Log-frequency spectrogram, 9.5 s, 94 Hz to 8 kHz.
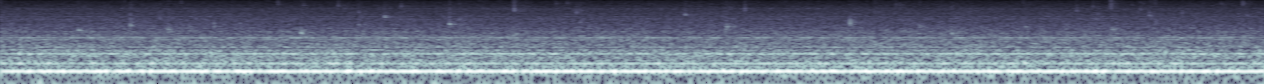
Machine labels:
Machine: pump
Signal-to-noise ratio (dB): 6 dB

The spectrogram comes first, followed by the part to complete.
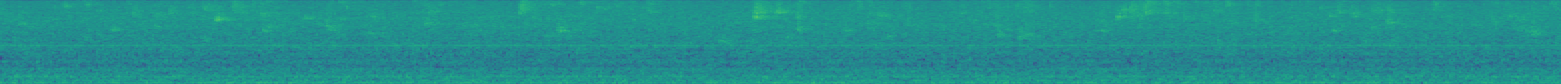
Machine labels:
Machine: pump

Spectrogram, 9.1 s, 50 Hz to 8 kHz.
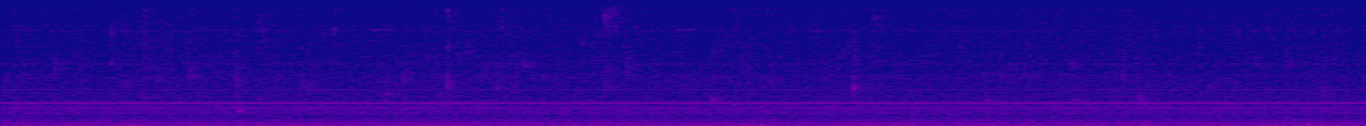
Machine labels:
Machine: pump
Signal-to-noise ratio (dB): 0 dB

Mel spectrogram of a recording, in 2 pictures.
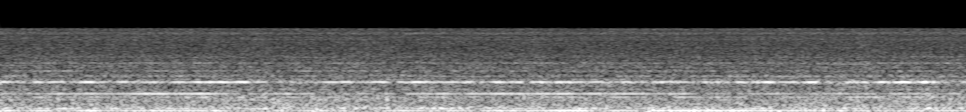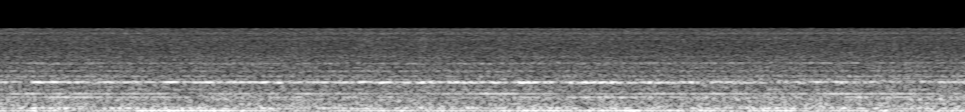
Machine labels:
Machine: fan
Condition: normal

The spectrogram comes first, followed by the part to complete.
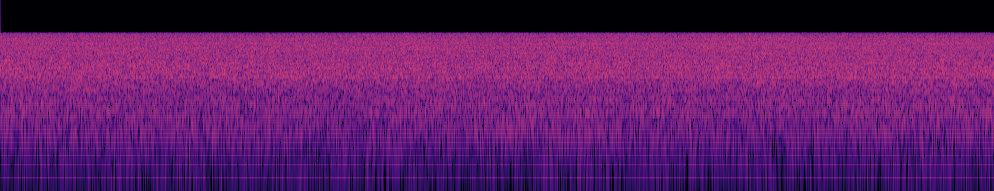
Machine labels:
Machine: fan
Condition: normal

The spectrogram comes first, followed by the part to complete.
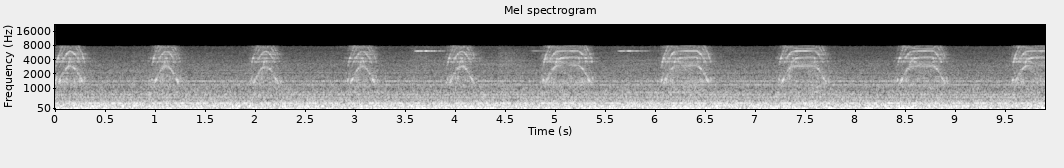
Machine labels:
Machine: slide rail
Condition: normal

